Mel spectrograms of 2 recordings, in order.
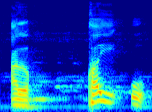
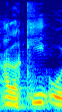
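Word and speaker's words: القيء: Al-qai'u, harusnya al-qi'u ini, ya, dibacanya, ya. Ini sepertinya salah harokat atau seperti apa, gimana nih, harusnya al-qi'u.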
